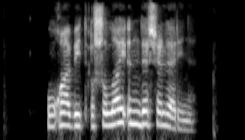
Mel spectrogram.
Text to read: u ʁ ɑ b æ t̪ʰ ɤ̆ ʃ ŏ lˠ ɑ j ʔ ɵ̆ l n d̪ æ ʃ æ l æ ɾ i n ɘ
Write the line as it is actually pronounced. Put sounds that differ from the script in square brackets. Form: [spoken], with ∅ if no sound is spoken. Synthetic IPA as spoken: u ʁ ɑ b [i] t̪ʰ [ŏ] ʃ ŏ lˠ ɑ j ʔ ɵ̆ [∅] n d̪ æ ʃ æ l æ ɾ i n ɘ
